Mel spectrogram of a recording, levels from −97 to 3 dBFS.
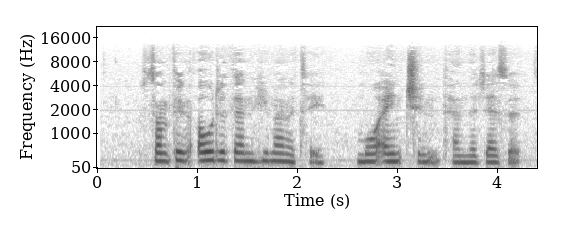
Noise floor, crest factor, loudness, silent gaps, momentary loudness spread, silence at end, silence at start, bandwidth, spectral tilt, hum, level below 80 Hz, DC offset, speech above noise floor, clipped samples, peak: -61 dBFS; 16 dB; -36 LUFS; none; 11 LU; 0.15 s; 0.45 s; 13.5 kHz; -4.5 dB/octave; none; -70 dBFS; under 0.1%; 26 dB; under 0.1%; -20 dBFS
